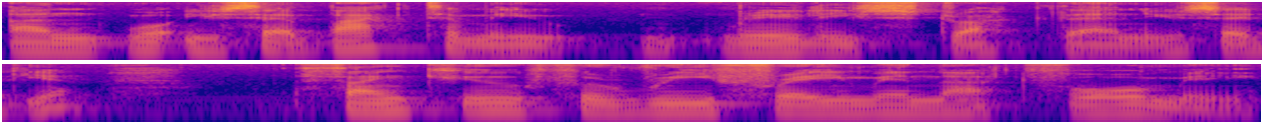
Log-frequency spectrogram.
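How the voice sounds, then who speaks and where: With a Welsh accent, a man speaks at a fairly slow pace in a fairly low, dark, mellow voice with ordinary pitch variation. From Wales. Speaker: podcast host. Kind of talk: podcast interview.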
